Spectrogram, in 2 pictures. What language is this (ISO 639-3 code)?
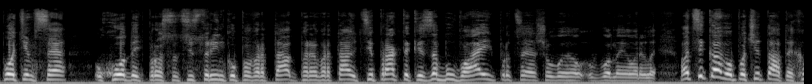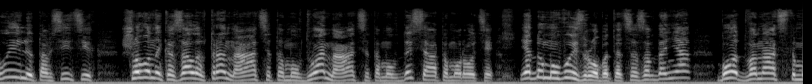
ukr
